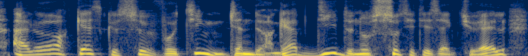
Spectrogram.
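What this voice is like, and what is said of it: Speaks with a distinct accent. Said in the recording (French): “votre bel accent”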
